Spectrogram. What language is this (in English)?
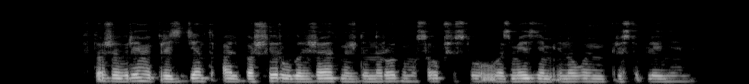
Russian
